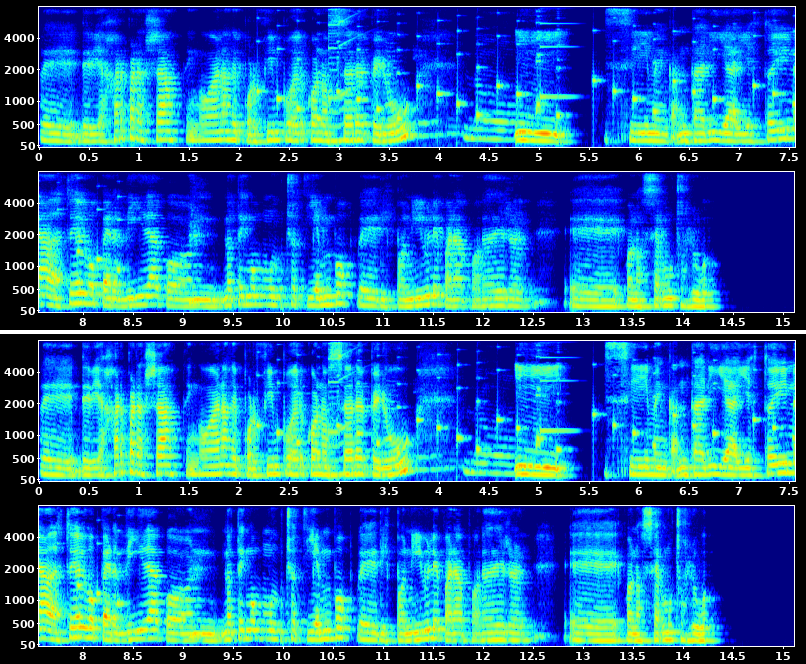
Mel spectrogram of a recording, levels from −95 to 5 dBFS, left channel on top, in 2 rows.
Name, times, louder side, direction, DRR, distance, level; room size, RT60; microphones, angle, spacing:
voice 1, 0.0-3.7 4.7-5.3 5.6-12.4 12.9-14.2, right 2 dB, 90° right, 1.5 m, -27 dB
sound 1, 2.2-8.4, right 1 dB, 5° right, 0.7 m, -33 dB
voice 2, 3.4-5.0 9.0-9.3 12.0-12.7, equal, 30° left, 4.9 m, -41 dB
9.3 x 9.2 x 3.0 m
head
